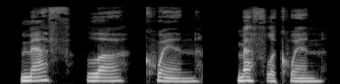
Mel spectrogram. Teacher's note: Stress mef and soften quine.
